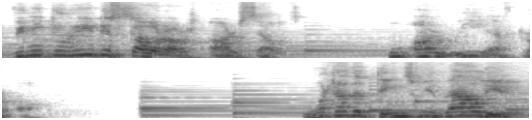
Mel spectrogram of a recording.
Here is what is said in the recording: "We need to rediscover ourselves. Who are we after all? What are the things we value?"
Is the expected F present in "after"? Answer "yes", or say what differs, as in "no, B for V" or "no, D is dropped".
yes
